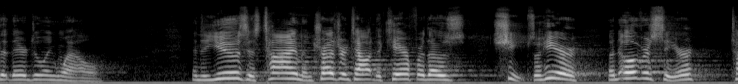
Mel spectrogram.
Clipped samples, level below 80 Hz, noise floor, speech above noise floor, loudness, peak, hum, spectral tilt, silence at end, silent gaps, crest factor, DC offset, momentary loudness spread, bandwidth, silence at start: under 0.1%; -40 dBFS; -40 dBFS; 20 dB; -20 LUFS; -2 dBFS; none; -4 dB/octave; 0 s; none; 18 dB; under 0.1%; 14 LU; 16 kHz; 0 s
